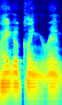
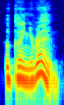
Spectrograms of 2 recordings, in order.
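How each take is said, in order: First: Said in the usual way. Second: Louder and higher, a firm dad order; stern command. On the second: Retold or imitated. Dad repeating the order to his daughter, louder and higher. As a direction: bark it at the five-year-old, then repeat it firmer. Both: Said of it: "and I'm going".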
